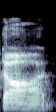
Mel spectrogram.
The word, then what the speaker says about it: Dawe: last name ah dawg d-a-w-e it's like a aw with a d yeah i know i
